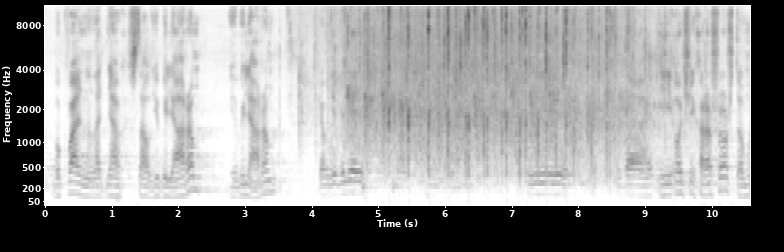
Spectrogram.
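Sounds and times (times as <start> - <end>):
speech: 0.1 - 5.0, 7.2 - 7.7, 8.7 - 10.5
audience applause: 3.8 - 9.6.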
